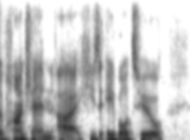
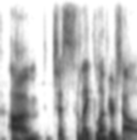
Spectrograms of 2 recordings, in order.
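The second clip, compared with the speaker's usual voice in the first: emotional, choked-up, pitched-up voice catching; 6 semitones higher than usual. Speaker sharing a personal message, getting choked up. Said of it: "I'm getting choked up".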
